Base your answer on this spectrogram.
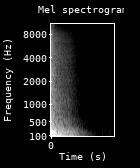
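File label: Maple Ambience, Kick, Yamaha DTXpress-II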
